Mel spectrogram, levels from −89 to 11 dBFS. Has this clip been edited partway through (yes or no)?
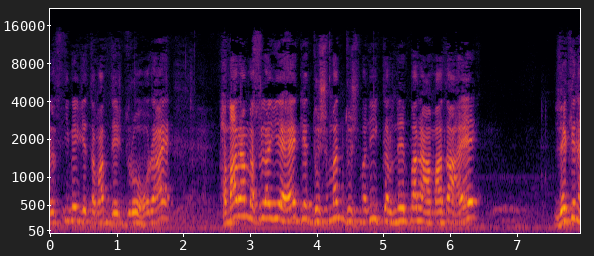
no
